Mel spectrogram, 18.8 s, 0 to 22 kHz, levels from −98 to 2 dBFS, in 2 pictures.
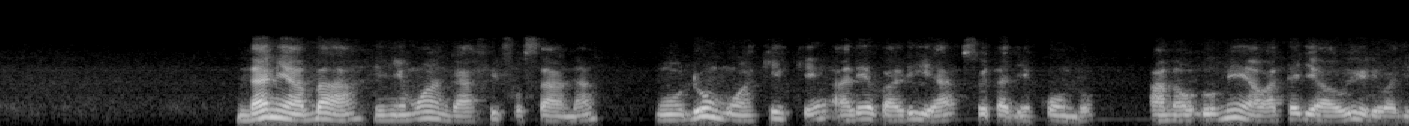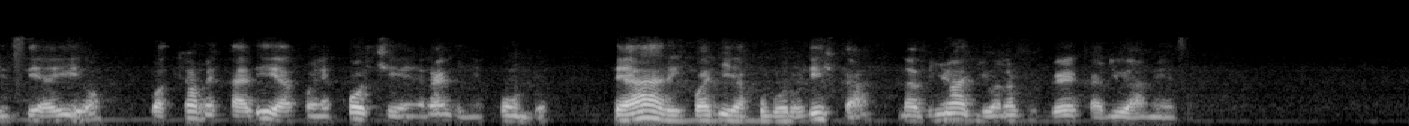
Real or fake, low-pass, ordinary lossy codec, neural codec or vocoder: fake; 7.2 kHz; Opus, 24 kbps; vocoder, 44.1 kHz, 128 mel bands, Pupu-Vocoder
